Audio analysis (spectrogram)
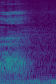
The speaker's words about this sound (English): You good? That's yawning.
